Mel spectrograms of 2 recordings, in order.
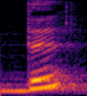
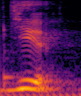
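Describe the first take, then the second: First: The d is hard, tongue held low. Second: The d is soft, tongue raised forward. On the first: "Hard consonants d" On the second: "can become soft"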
